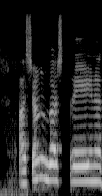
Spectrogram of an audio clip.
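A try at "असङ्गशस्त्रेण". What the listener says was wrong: You are telling Asangastrena. This Asangashastrena.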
